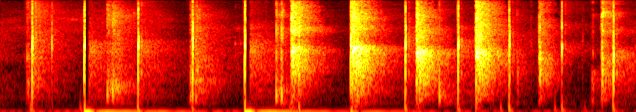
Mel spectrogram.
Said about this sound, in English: And as we do at the end of every episode, we're going to clap it out.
